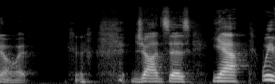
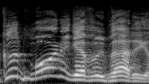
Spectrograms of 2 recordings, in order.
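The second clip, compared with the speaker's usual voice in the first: loud, pitched-up television announcer voice; 7 semitones higher, 7 dB louder than usual. Recalling how the speaker sounded when starting in the business: old TV announcer voice. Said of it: "I used to have it like a television voice".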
